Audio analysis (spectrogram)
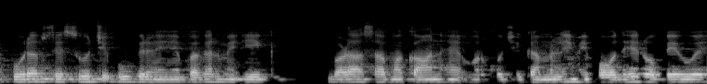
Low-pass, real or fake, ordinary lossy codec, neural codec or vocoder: none; real; none; none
